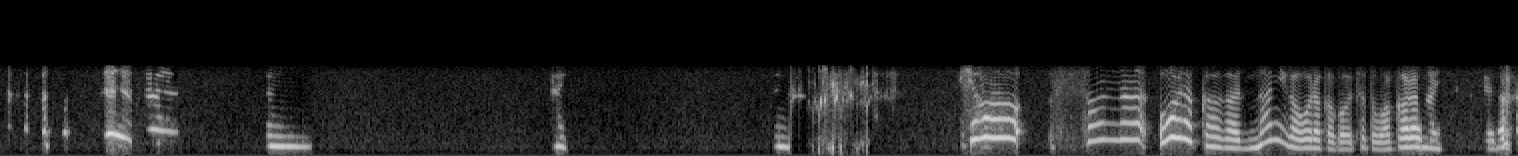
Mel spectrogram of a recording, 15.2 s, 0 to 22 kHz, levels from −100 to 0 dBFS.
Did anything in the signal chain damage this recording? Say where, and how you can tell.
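Yes. At the codec stage, a codec payload misread from 7.90 to 8.74 s replaces the speech with garbled noise and warble that barely tracks it. That points to an AMR packing mismatch, likely octet-aligned frames decoded as bandwidth-efficient, so every field lands misplaced.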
